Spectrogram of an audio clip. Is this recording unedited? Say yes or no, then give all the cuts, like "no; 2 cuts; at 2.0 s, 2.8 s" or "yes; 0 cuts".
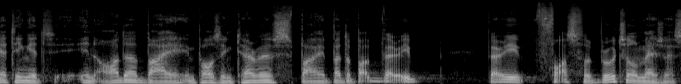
yes; 0 cuts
